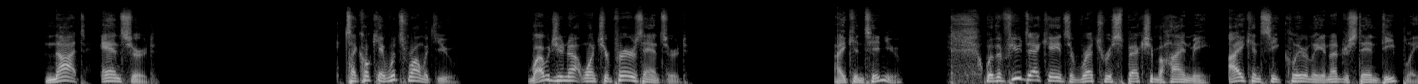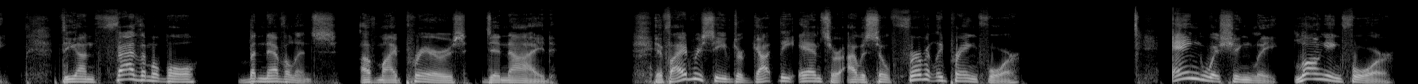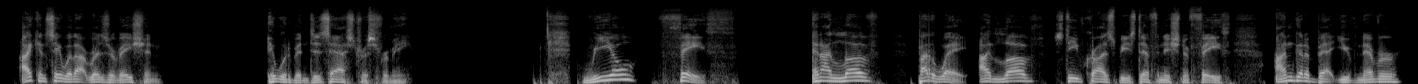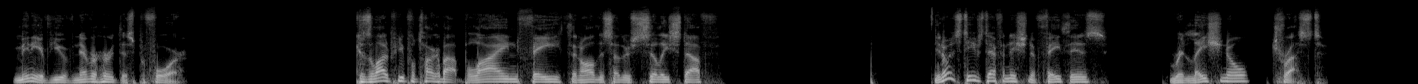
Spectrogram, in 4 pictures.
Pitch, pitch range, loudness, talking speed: 115 Hz, 95-145 Hz, -26 LUFS, 130 wpm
